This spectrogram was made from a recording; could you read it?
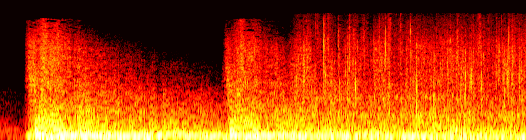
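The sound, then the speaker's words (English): A homemade mix of downloaded arrow, explosion and fire-burning sound effects: fiery arrow whooshes, a sudden booming burst giving way to a sustained roar, then a second blast, with the rumbling, crackling fire noise carrying on to the end. “I googled arrow sound effect, explosion sound effect, and then fire burning sound effect”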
